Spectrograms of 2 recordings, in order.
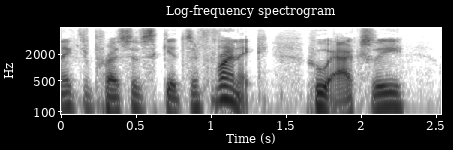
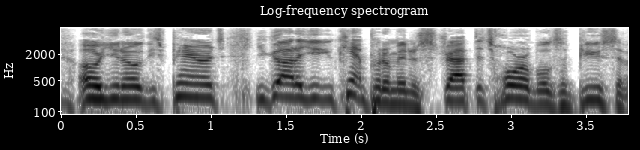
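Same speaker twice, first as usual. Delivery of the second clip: mocking news pundit; 5 semitones higher than usual. Mocking a woman on TV scolding parents, preachy and high. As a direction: parody the shocked do-gooder, tutting. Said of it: "a woman on the news talking about how".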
